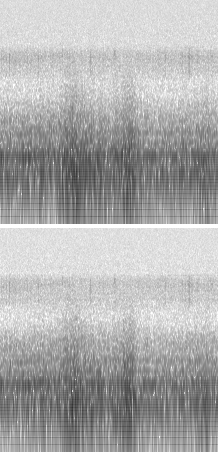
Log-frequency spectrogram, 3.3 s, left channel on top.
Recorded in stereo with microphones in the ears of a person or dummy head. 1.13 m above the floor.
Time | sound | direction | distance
0.0 | an engine running | 10° right (ahead or behind) | ?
